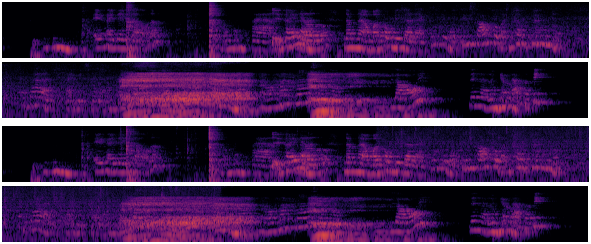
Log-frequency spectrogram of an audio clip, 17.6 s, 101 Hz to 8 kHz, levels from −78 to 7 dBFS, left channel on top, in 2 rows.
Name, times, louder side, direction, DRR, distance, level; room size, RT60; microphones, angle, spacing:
sound 1, 0.7-6.7, right 2 dB, 45° right, 1.3 m, -50 dB
voice 1, 0.8-1.1 3.5-3.7 4.0-4.7 5.1-8.1 12.2-12.6 16.1-16.6, equal, 5° left, 0 dB, 1.0 m, -43 dB
voice 2, 1.4-2.4 3.3-4.1 4.4-4.9 8.1-8.4 8.7-11.6 12.0-14.3 14.6-15.2 15.8-16.9, left 1 dB, 55° left, -3 dB, 2.0 m, -47 dB
sound 2, 5.6-12.1, right 4 dB, 85° right, 0.8 m, -51 dB
sound 3, 10.5-15.3, left 3 dB, 40° left, 0.6 m, -37 dB
6.9 x 4.9 x 3.3 m, 0.77 s
head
